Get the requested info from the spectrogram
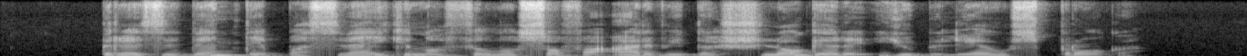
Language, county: Lithuanian, Vilnius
